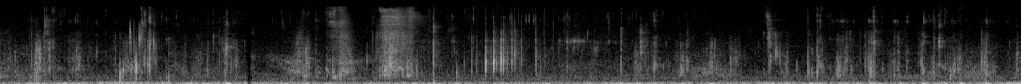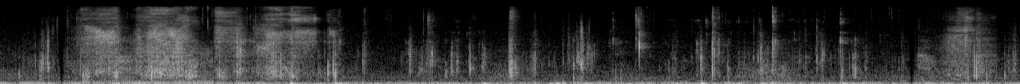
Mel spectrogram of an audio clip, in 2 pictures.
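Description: Close-miked chewing and wet mouth sounds from eating a mouthful of fried rice and saucy fried chicken by hand, in irregular clicks and smacks. About eleven seconds in there is a louder, crunchier stretch of biting that lasts a couple of seconds.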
